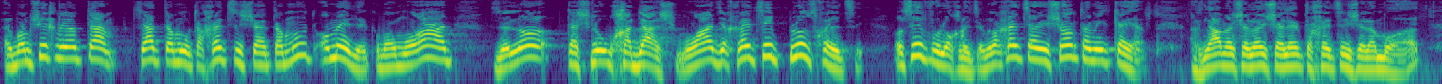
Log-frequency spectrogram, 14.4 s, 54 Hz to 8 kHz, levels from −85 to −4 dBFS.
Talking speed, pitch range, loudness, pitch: 150 wpm, 160-250 Hz, -13 LUFS, 200 Hz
